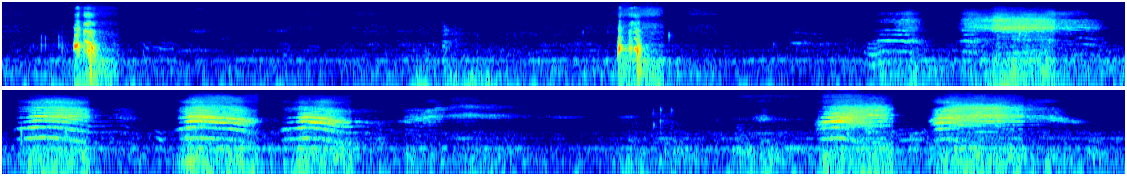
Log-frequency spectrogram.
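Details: Child gets hiccups: two sharp, abrupt hiccups a few seconds apart, followed by whimpering vocal sounds.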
